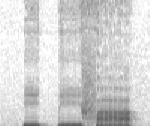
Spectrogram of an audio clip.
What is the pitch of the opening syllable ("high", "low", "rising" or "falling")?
high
